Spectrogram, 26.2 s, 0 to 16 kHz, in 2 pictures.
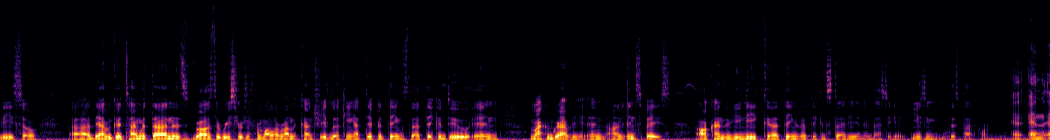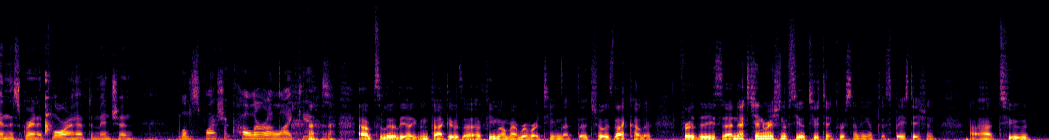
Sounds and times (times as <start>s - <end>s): Speech: 0.0s - 14.8s, 17.6s - 26.0s.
